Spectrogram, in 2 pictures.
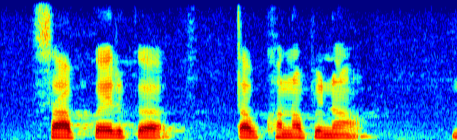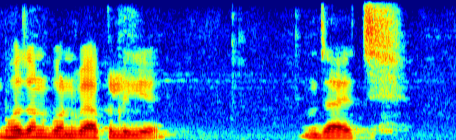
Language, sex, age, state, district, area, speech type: Maithili, female, 45-60, Bihar, Begusarai, rural, spontaneous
